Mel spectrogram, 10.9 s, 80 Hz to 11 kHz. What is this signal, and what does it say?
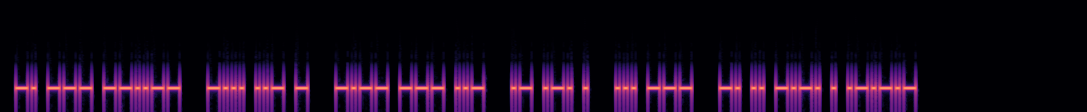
Morse code, heard as a keyed tone, about 30 wpm, 700 Hz. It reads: NO, BUT YOU ARE SO NICE.
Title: Sentences from Top 1100 Words 30wpm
